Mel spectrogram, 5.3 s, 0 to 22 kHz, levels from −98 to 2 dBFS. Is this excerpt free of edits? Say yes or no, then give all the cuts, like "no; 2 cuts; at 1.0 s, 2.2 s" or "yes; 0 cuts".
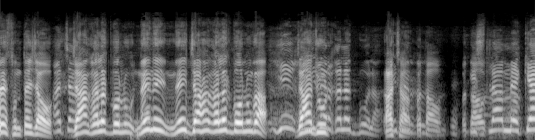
yes; 0 cuts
